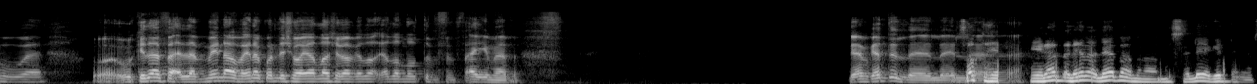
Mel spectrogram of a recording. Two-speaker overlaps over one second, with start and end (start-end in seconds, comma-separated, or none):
none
